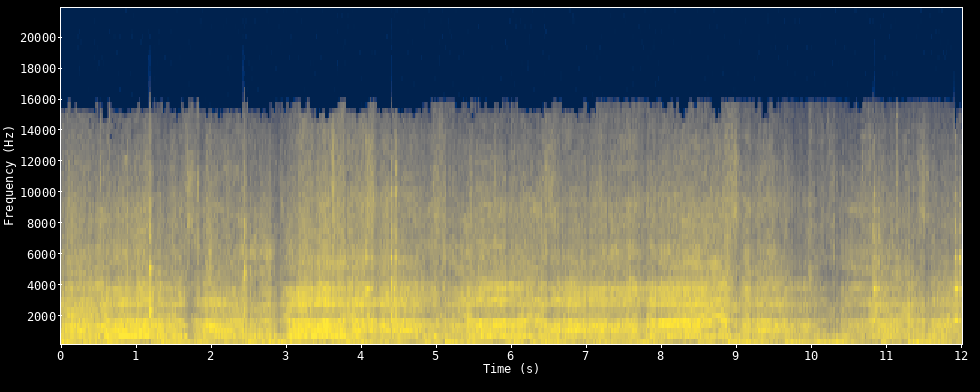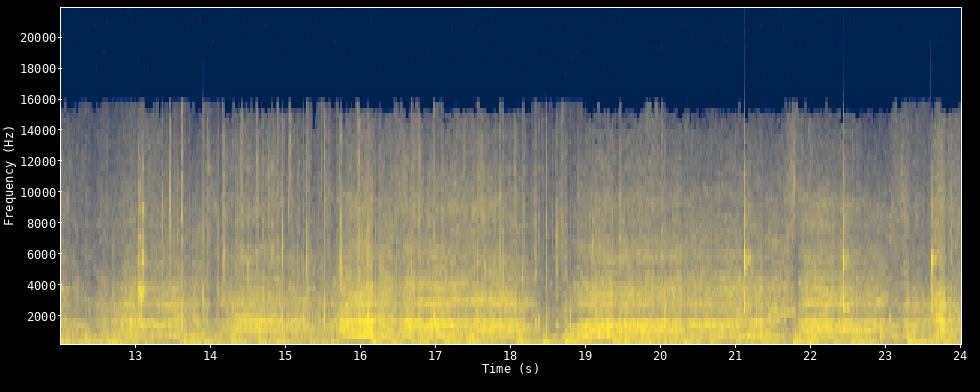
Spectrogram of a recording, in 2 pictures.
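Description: A crowd of festival-float bearers chanting in unison in repeated shouts, over the steady beat of the big taiko drum carried inside a Banshu mikoshi-style festival float (yatai).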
